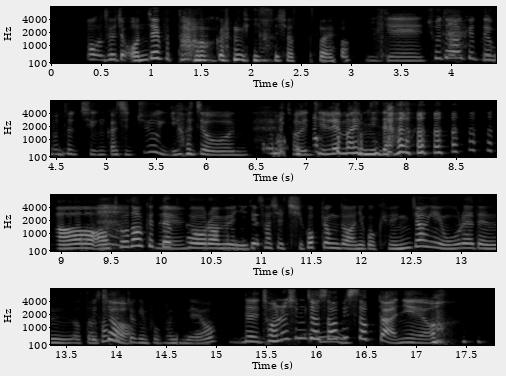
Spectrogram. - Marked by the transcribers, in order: laughing while speaking: "언제부터 그런 게 있으셨어요?"; laugh; laughing while speaking: "이어져"; laugh; laughing while speaking: "딜레마입니다"; other background noise; laugh; laugh
- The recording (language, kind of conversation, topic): Korean, podcast, 처음 만난 사람과 자연스럽게 친해지려면 어떻게 해야 하나요?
